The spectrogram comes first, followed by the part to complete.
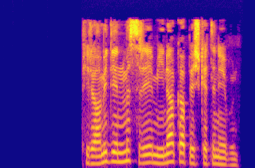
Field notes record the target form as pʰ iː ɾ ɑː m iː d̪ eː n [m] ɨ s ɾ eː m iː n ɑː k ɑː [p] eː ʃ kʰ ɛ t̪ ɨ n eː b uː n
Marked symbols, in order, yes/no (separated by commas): yes, yes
